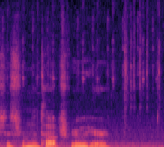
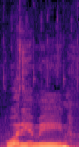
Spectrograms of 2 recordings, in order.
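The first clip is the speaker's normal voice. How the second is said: much higher squeaky mock wife voice; imitating wife; 4 dB louder than usual. Wife calling from downstairs, mock high voice. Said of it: "my wife's like".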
